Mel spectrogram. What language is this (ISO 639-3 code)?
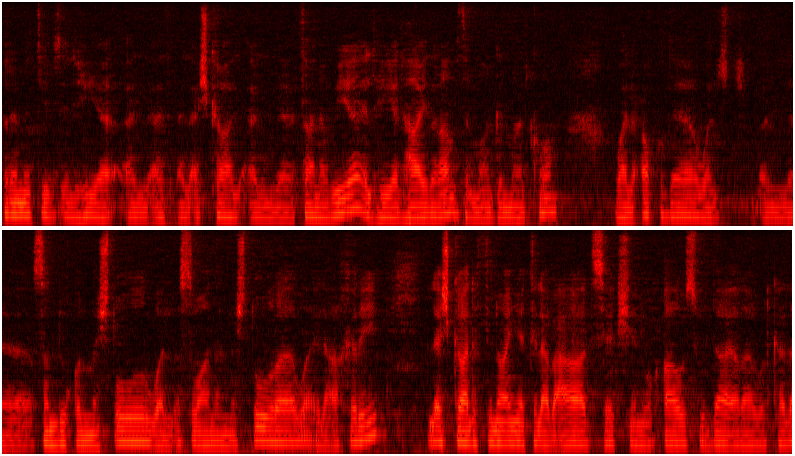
ara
